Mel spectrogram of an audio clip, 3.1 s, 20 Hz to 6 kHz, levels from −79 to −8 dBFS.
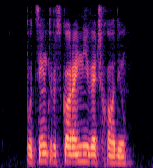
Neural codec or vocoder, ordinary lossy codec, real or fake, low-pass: none; none; real; 5.4 kHz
